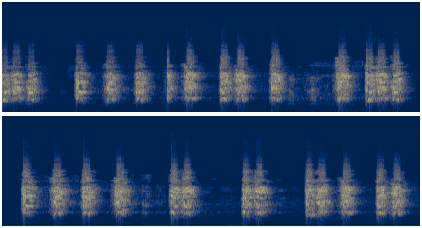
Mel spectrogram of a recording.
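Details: Dog barks played back in a field to keep wild pigs from damaging crops, a rapid, steady run of harsh barks in singles, pairs and triples with only short pauses throughout.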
